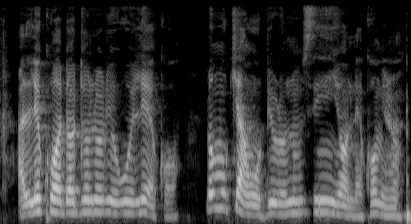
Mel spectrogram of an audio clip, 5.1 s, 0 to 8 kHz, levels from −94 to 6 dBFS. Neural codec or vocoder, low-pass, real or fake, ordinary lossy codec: vocoder, 44.1 kHz, 128 mel bands every 256 samples, BigVGAN v2; 7.2 kHz; fake; none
